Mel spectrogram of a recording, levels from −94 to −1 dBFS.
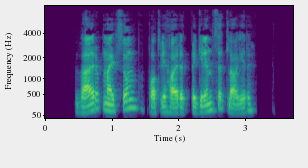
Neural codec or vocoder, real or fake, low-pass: none; real; 7.2 kHz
